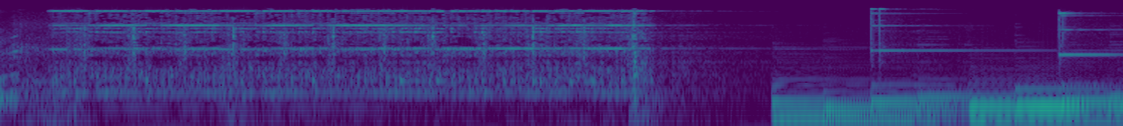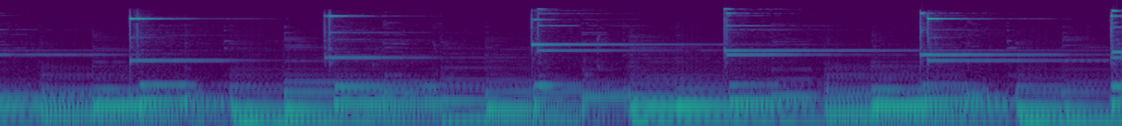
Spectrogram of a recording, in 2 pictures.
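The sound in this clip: An alarm clock rings loudly for about three seconds to open a children's morning radio show. After a brief pause, a bright tinkling tune of chime-like notes follows.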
